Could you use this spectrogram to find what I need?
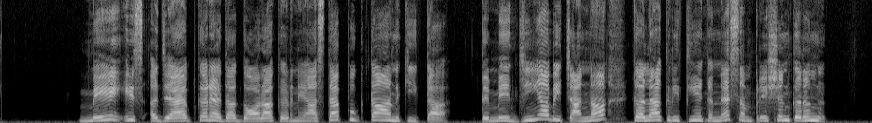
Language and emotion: Dogri, angry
